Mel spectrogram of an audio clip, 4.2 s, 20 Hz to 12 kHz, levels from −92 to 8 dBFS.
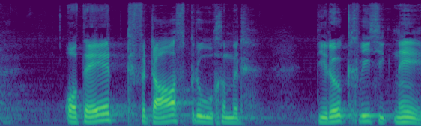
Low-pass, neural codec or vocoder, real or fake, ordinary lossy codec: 10.8 kHz; none; real; none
